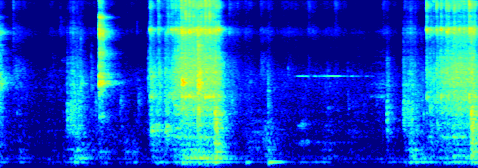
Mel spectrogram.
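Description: Sewing machine stitching the back neck of a blouse, with short mechanical whirring runs that start and stop between quieter pauses and swell loudest in the middle.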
